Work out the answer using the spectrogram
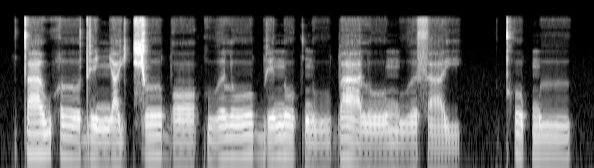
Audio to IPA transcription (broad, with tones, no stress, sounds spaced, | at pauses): t̪ aː˧˥ w h ɤː˧˩ d e˧˩ ɲ a˩ j t͡ɕ ɤː˧˥ b ɔː˩ k u˩˧ ə̯ l oː˧˥ b e˧˥ n oː˥˨ k̚ n uː˩˧ b aː˥˨ l oː˩˧ m u˩˧ ə̯ s a˩ j | kʰ o˧˩ p̚ m ɯː˩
